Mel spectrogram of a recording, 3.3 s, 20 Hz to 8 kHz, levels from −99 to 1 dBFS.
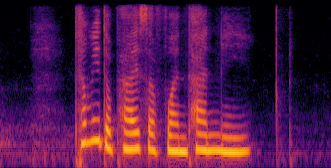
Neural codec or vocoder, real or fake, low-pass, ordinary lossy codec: codec, 24 kHz, 0.9 kbps, WavTokenizer, medium speech release version 1; fake; 7.2 kHz; AAC, 48 kbps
